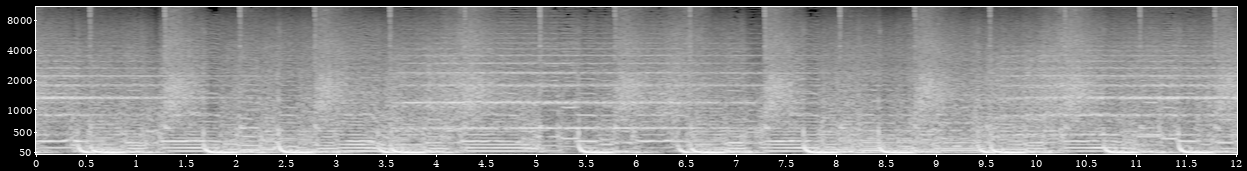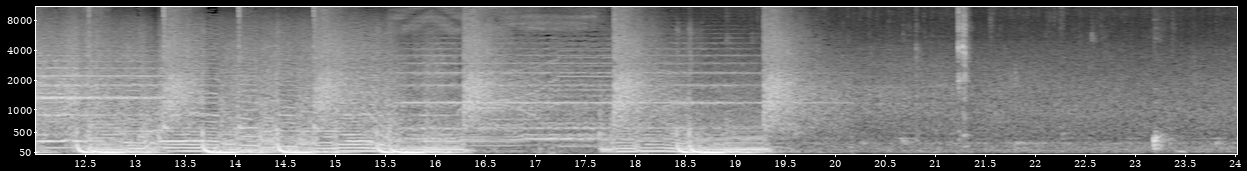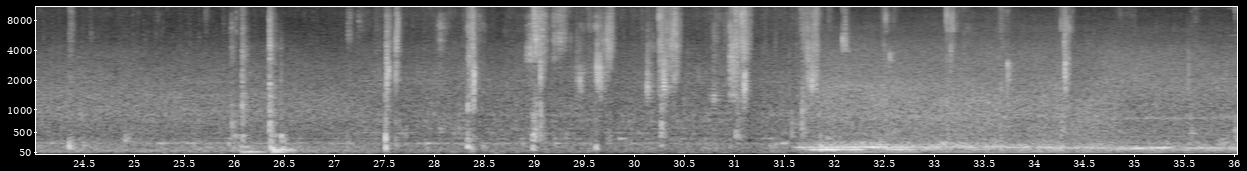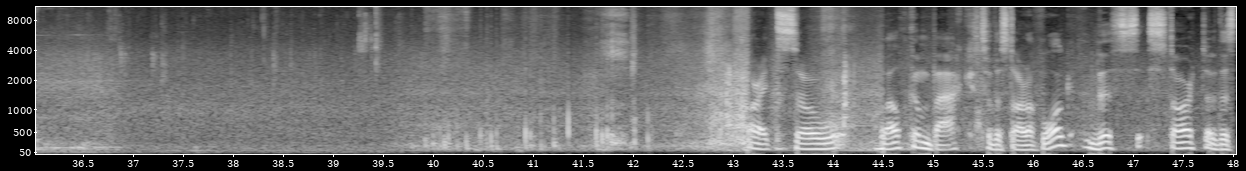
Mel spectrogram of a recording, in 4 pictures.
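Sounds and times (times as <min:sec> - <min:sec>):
music: 0:00.0 - 0:20.1
water dripping: 0:20.2 - 0:40.0.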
